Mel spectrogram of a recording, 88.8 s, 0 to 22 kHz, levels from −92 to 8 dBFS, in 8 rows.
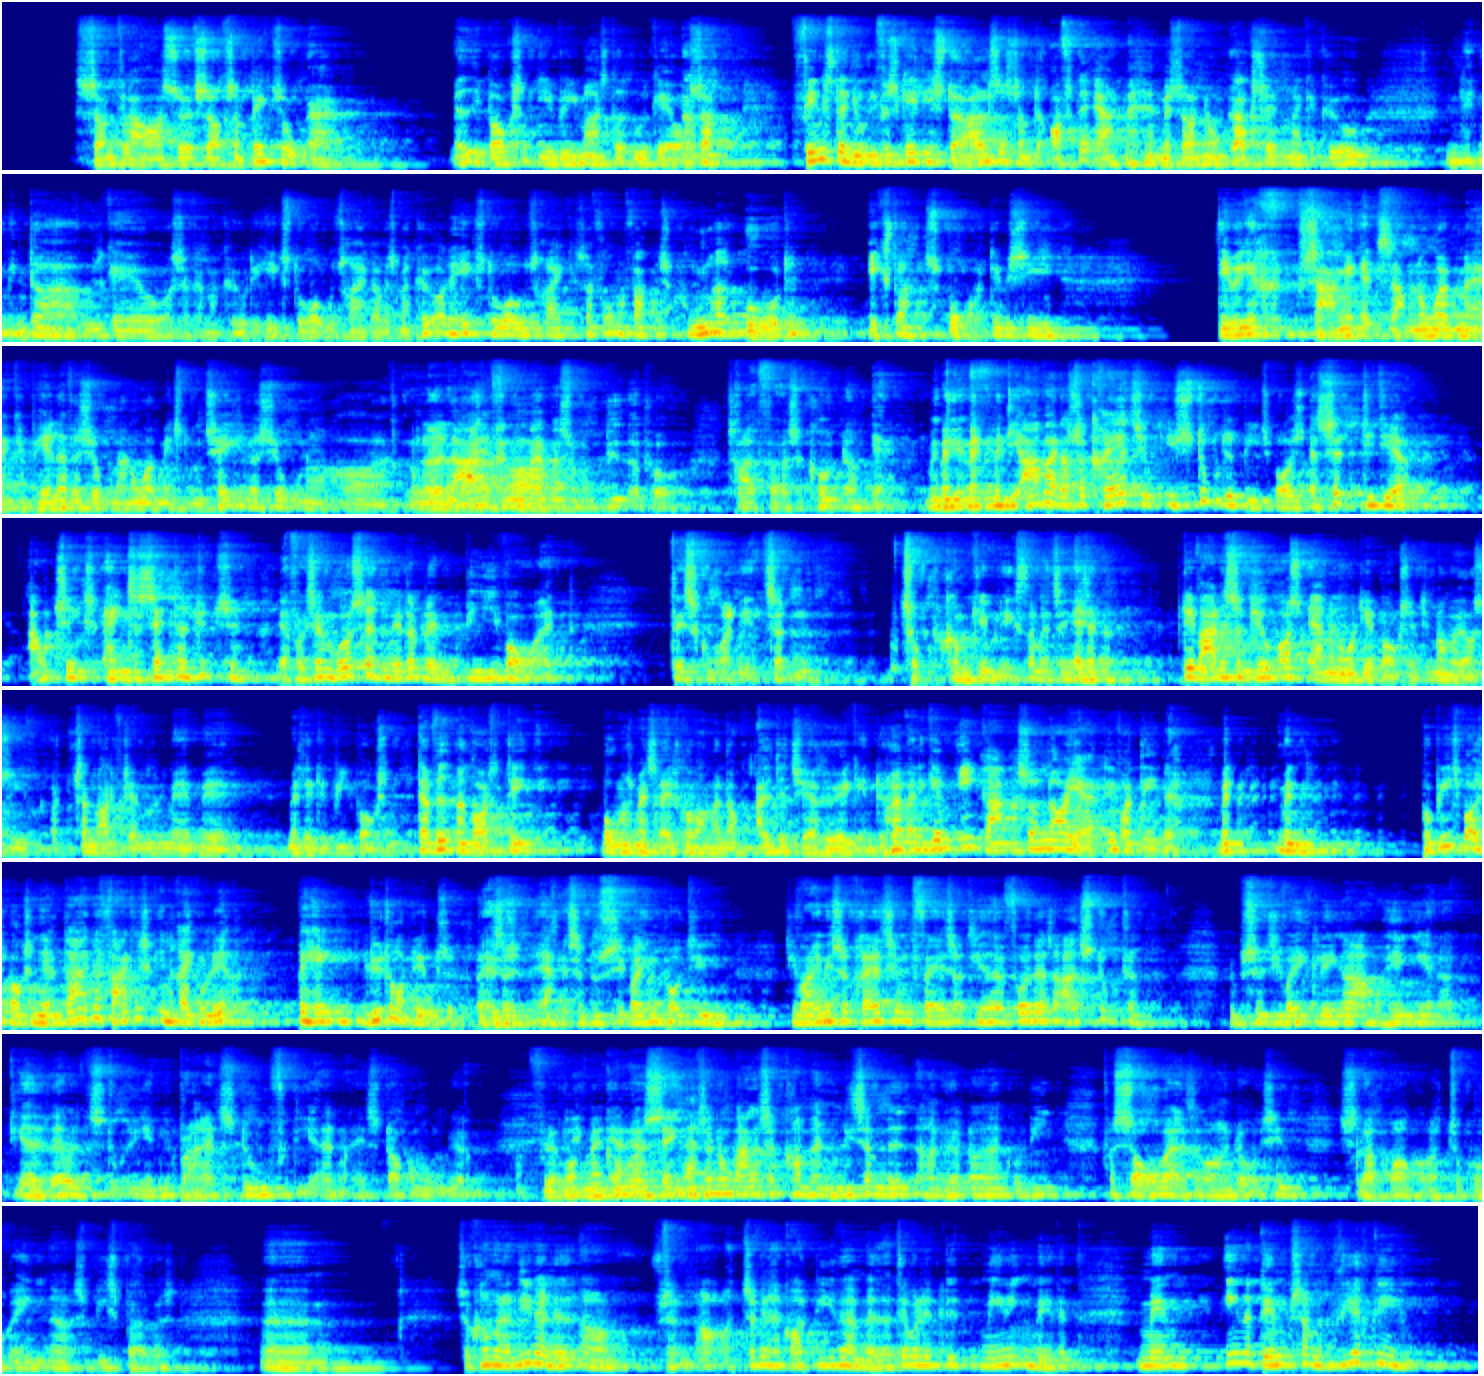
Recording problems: off-mic speech; far
room echo; noticeable; dies away in 1.2 s

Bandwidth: 16 kHz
